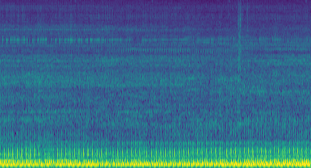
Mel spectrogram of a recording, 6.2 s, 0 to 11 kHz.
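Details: Brand-new 160 cc pit bike engine being prepped for track use: quick, even firing beat with a light buzzing rattle from a missing cover vibrating; engine itself healthy, normal revving.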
